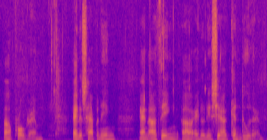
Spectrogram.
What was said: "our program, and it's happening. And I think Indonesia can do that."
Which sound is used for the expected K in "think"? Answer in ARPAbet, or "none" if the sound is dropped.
none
